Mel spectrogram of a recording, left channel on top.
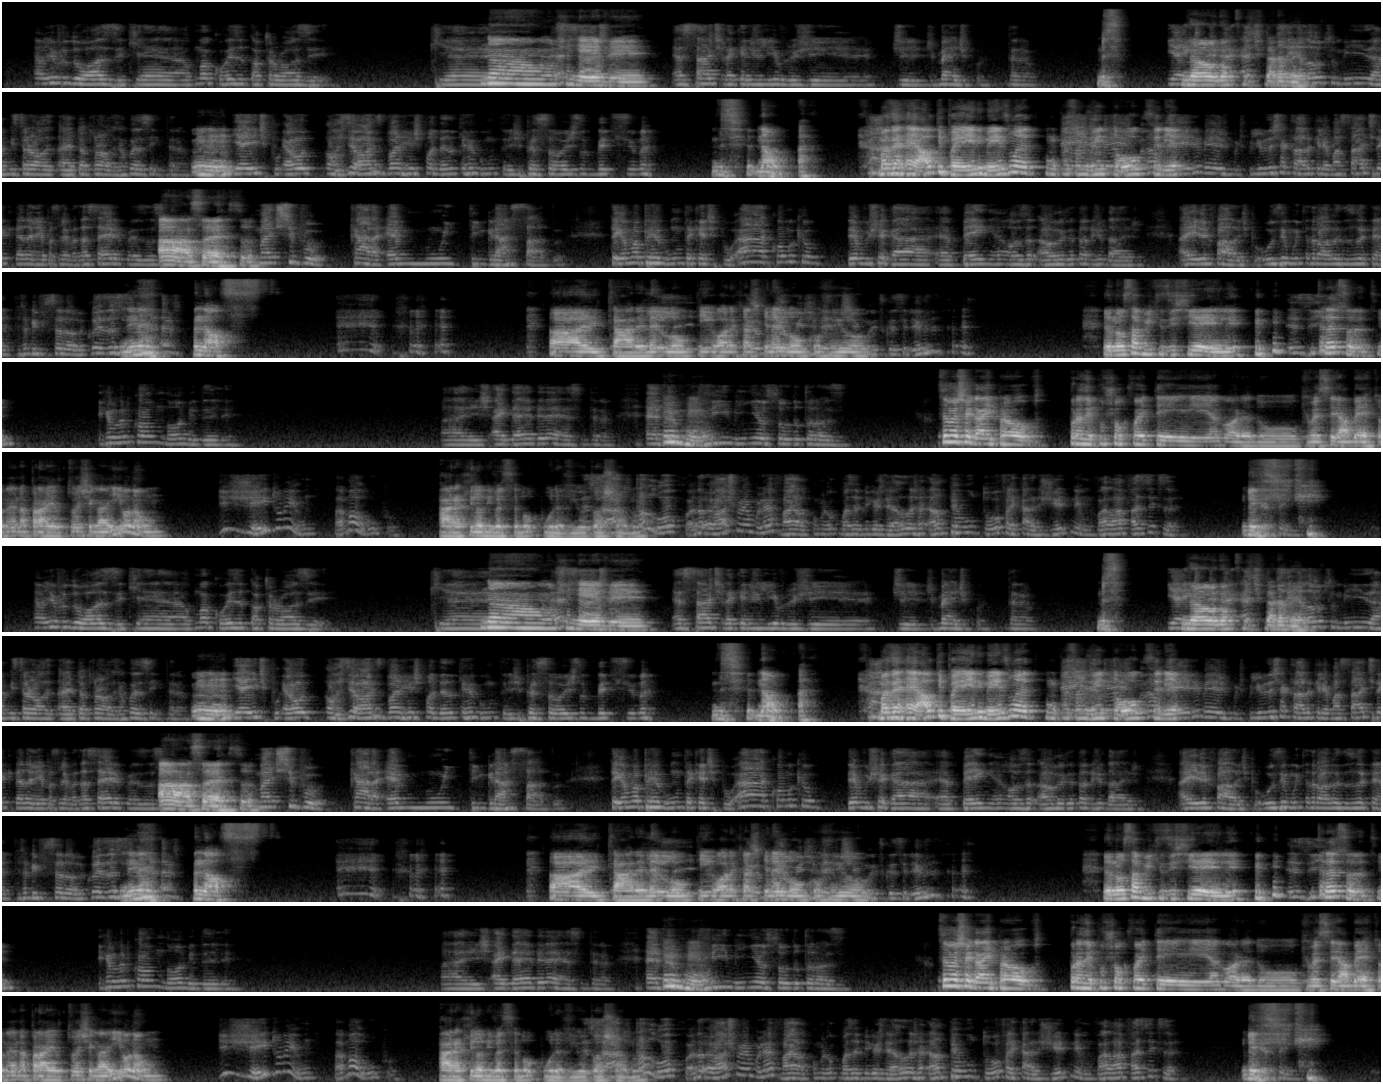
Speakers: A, on the right (about 90°); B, on the right (about 20°).
A: É um livro do Ozzy, que é alguma coisa do Dr. Ozzy, que é.
B: Não, não
A: É
B: cheguei
A: sátira.
B: a ver.
A: É sátira aqueles livros de, de, de médico, entendeu?
B: <laughs>
A: E aí,
B: Não,
A: tipo, é,
B: não tinha
A: é- é
B: chegado
A: tipo, Say
B: a ver.
A: Hello to Me, a Mr. Oz, a Dr. Oz, uma coisa assim, entendeu?
B: Uhum.
A: E aí, tipo, é o Ozzy Osbourne respondendo perguntas de pessoas sobre medicina.
B: <laughs> Não.
A: Cara,
B: Mas é real, tipo, é ele mesmo, é tipo, uma pessoa
A: é ele
B: inventou
A: mesmo,
B: que
A: não,
B: seria.
A: é ele mesmo. Tipo, o livro deixa claro que ele é uma sátira, que nada ali é pra se levar a sério, coisas assim.
B: Ah, certo.
A: Mas, tipo, cara, é muito engraçado. Tem uma pergunta que é tipo, ah, como que eu devo chegar é, bem aos, aos 80 anos de idade? Aí ele fala, tipo, use muita droga nos 80 pra mim funcionou. coisas assim,
B: <laughs>
A: sabe?
B: Nossa.
A: <laughs>
B: Ai, cara, ele é
A: Assim,
B: louco. Tem hora que
A: eu,
B: eu acho que ele
A: eu
B: é louco,
A: me diverti
B: viu?
A: muito com esse livro. <laughs>
B: Eu não sabia que existia ele. <laughs>
A: Existe.
B: Interessante.
A: É que eu não lembro qual é o nome dele. Mas a ideia dele é essa, entendeu? É, viu?
B: Uhum.
A: Confia em mim, eu sou o Dr. Oz.
B: Você vai chegar aí pra. por exemplo, o show que vai ter agora, do que vai ser aberto, né, na praia. Tu vai chegar aí ou não?
A: De jeito nenhum. Tá maluco.
B: Cara, aquilo ali vai ser loucura, viu?
A: Exato,
B: Eu tô achando.
A: tá louco. Eu, não- eu acho que a minha mulher vai, ela combinou com umas amigas dela, ela, já- ela me perguntou, eu falei, cara, de jeito nenhum, vai lá, faz o que você quiser.
B: <laughs>
A: Porque assim,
